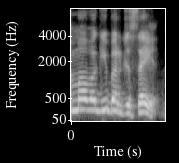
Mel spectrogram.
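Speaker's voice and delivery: high, loud, rushed retort; exasperated demand. Retold or imitated. Retelling his impatient comeback to the maintenance dude, exasperated. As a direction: push it out fast and impatient.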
